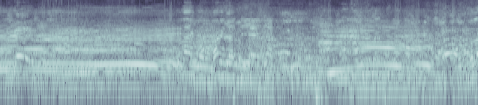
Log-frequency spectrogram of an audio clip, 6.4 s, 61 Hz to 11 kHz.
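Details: Young Friesian and cross-breed bull calves, around three to four months old, bellow at Raniganj market in Dinajpur on 2 May: a long level moo, then two shorter arching moos, over busy crowd noise.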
